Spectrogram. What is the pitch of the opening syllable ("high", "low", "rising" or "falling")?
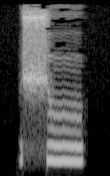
high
